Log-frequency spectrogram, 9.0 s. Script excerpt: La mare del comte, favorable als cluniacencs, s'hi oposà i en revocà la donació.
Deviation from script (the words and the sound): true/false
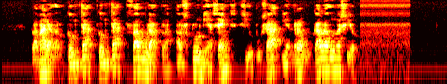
true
